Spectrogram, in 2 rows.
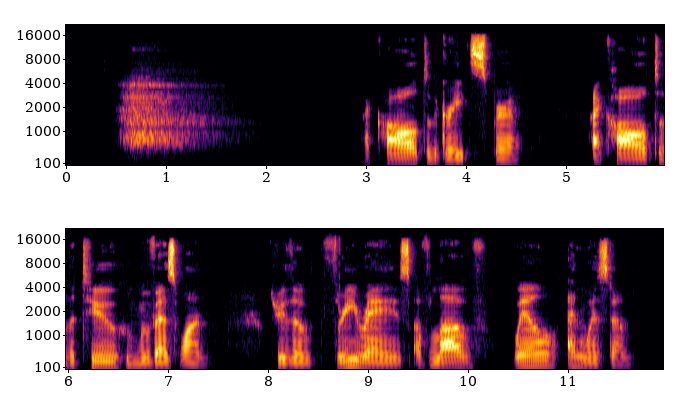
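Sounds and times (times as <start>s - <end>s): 
person taking a deep breath: 0.5s - 2.1s, 7.6s - 8.0s
speech: 3.0s - 4.6s, 5.3s - 11.7s.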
